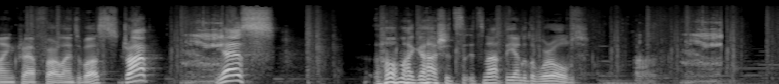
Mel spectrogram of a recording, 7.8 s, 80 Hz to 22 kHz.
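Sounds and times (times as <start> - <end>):
speech: 0.0 - 2.8, 3.7 - 6.6
nasal video game pig grunts: 1.8 - 2.4, 6.4 - 7.3.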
